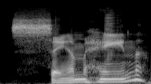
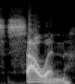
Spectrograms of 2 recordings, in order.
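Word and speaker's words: Samhain: one is the one everybody always says is Sam Hayne but it's not. It is that's not how you pronounce it and I did recently learn how but it has already flown my brain.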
